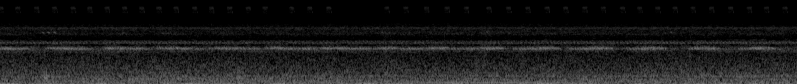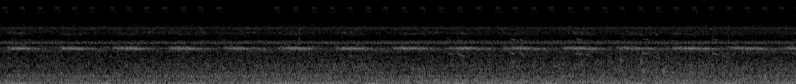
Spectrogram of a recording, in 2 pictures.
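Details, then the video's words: Outdoor evening chorus of crickets near a deck with a resting chihuahua, a quick continuous run of chirps in a steady rhythm layered over a soft rumbling background and a fine high pulsing. "3 Hours Of Chihuahua Puppy Laying On Deck with Cricket Sounds"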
